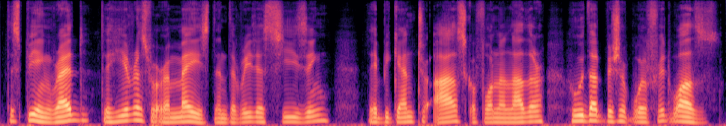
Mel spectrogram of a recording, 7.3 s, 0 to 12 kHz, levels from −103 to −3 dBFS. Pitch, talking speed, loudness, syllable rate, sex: 130 Hz, 190 wpm, -20 LUFS, 5.6 syllables/s, male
